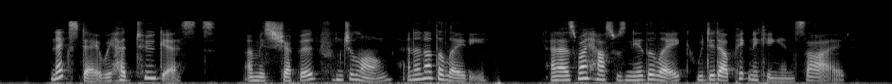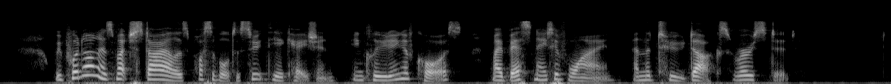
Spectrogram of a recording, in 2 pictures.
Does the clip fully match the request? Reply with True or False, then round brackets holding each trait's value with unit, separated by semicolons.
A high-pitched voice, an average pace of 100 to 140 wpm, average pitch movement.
False (200 Hz; 170 wpm; 4.3 semitones)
